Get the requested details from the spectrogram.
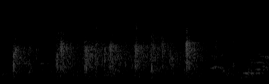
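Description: A small group applauds for a few seconds, a steady, fairly soft patter of clapping that swells slightly in a few bursts before tapering off.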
